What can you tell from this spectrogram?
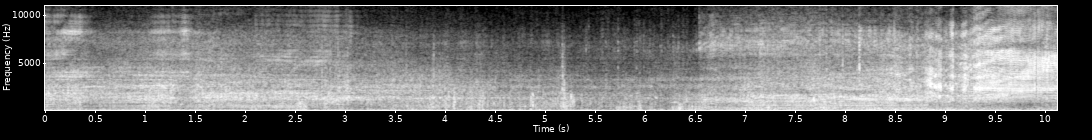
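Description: Simson moped's single-cylinder two-stroke engine running hard under way, heard from on board. The pitch of the engine note shifts about six and a half seconds in.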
